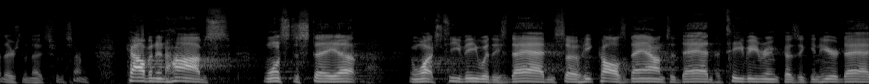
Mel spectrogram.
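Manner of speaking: ordinary talk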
